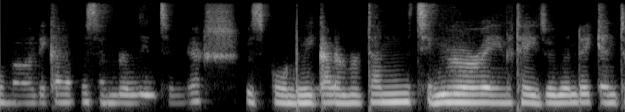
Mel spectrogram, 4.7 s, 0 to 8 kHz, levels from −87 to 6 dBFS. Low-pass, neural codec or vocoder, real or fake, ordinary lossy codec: 7.2 kHz; codec, 16 kHz, 0.5 kbps, X-Codec, HuBERT features, trained on balanced general audio; fake; none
